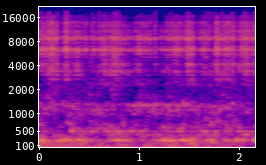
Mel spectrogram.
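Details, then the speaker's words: Custom PC with EK RGB case fans, EKWB watercooling, at power-on: quiet uneven buzzing rattle over fan hum; fan rattle, owner suspects a mounting screw slightly too tight. "And listen to the stupid fan. The only thing I can think is that the screw is slightly too tight. It's causing the fan to make that noise."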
